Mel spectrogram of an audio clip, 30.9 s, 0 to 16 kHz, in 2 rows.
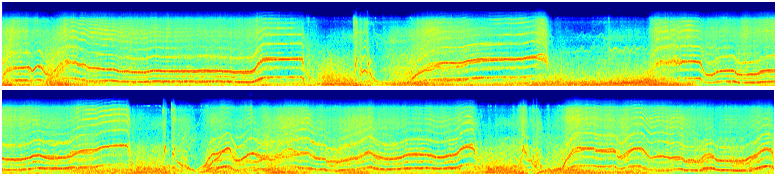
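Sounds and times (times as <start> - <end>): drone motors whining: 0.0 - 30.9
wind rush on microphone: 0.0 - 30.9.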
